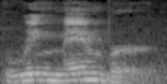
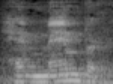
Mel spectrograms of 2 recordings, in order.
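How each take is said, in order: First: The R is a rhotic American R. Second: The R is a Brazilian Portuguese R. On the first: The speaker calls it right. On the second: The speaker calls it wrong.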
